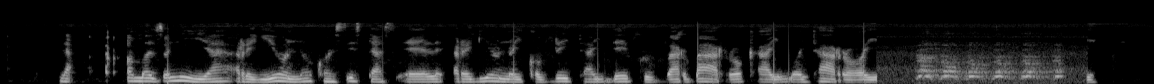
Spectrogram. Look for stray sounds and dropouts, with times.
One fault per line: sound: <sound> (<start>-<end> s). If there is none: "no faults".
sound: bark (9.1-10.7 s)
